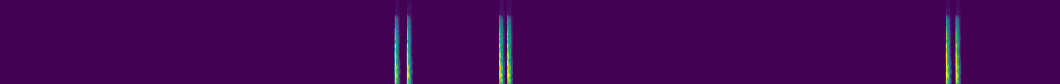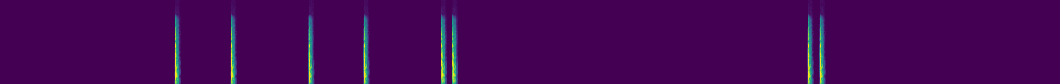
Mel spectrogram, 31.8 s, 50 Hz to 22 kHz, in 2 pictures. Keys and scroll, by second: 0.0-3.4 typing, 4.5 ., 12.4 ctrl+j, 15.6 ctrl+space, 24.6 alt+`, 26.7 alt+`, 30.6 ctrl+space.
